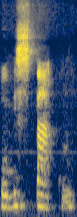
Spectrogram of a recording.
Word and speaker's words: obstáculo: Obstáculo, toda proparoxítona são acentuadas, tá? E sempre a sílaba forte está na terceira sílaba, contando da sua direita para a esquerda.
